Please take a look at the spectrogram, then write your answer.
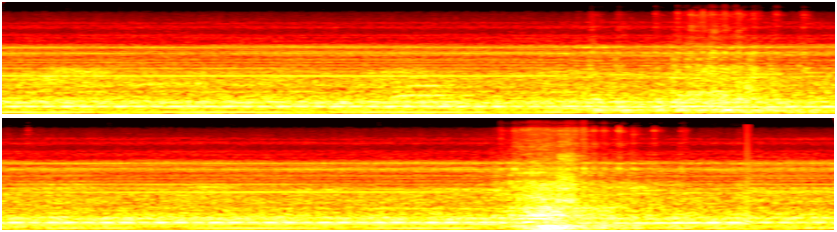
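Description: A sewing machine stitches blouse fabric in a steady, continuous whirring hum with one short louder burst near the end, close and without talk.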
